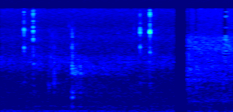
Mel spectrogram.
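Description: Near silence with a few faint, short clicks spread through it, and a brief dead dropout near the end.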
